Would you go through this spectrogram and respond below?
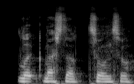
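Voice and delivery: ordinary talk, nothing marked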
